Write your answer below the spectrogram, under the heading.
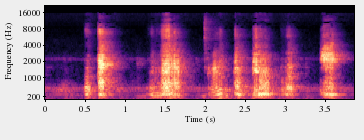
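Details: Six-month-old Javan myna talking, copying human speech in a small room: a string of short, voice-like syllables and harsh chatter, about one every half second, with quiet gaps between.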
